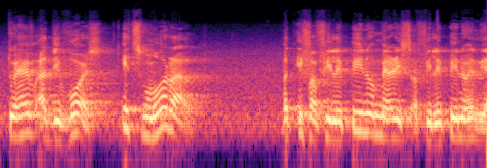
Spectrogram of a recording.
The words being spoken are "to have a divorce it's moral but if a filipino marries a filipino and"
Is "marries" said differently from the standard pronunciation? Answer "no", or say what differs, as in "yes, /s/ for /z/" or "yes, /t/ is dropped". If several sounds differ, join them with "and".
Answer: yes, /s/ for /z/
